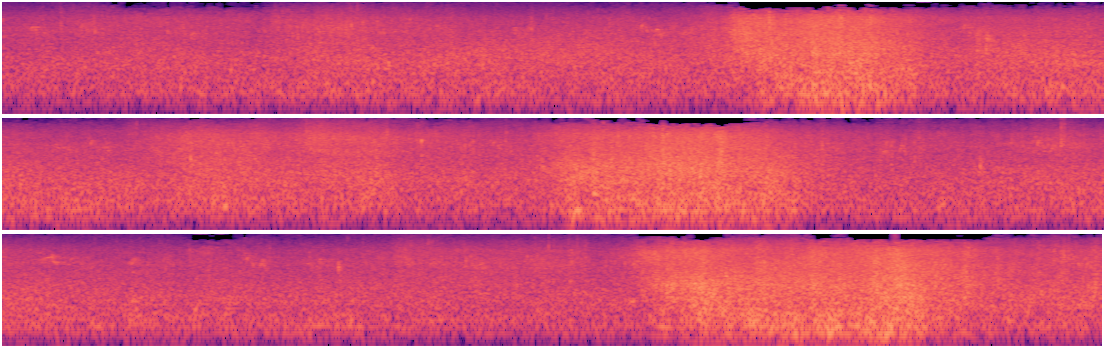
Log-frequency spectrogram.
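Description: Surf on a shore: a steady wash of water with waves breaking and surging louder three times, about every five seconds.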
